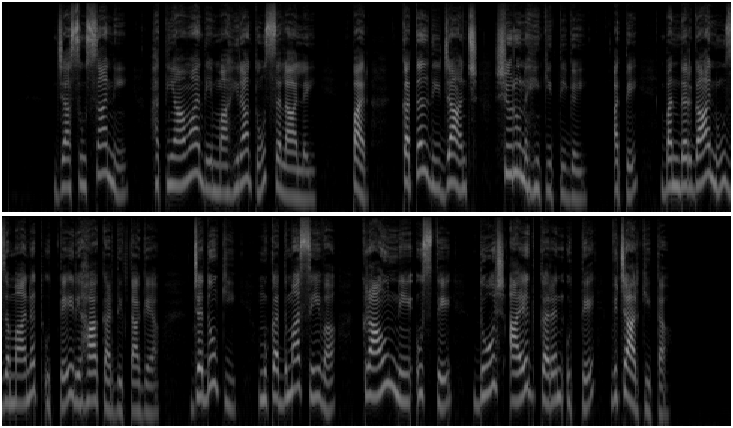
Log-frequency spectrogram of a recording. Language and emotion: Punjabi, neutral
